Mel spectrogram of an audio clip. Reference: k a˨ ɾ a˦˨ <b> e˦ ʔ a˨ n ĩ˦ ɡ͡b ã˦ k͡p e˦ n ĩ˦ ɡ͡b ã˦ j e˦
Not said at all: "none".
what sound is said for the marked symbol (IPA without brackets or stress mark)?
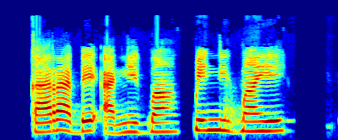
b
